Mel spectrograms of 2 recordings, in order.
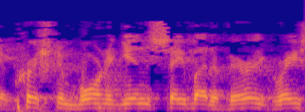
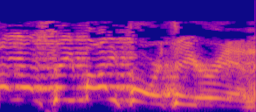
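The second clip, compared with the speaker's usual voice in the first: excited shout. Retold or imitated. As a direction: shout it out in delight. Excited retelling of joyful meeting.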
